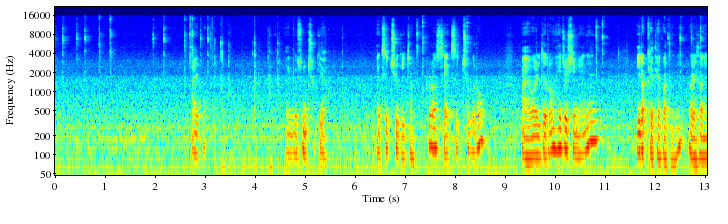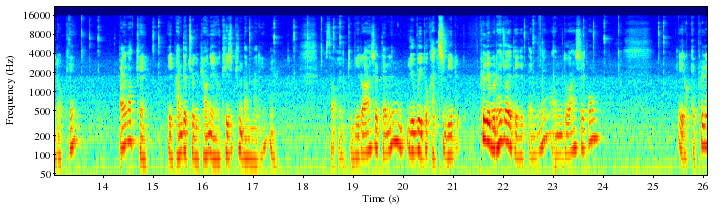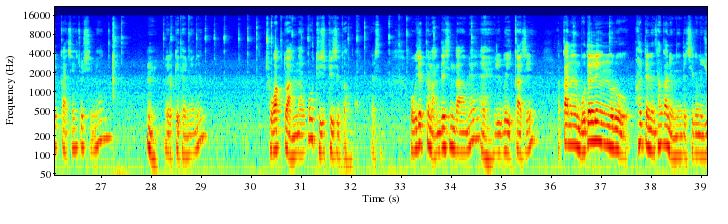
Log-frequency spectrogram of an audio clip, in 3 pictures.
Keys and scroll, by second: 3.4 ctrl+alt+z, 4.2 w, 4.9 alt+`, 5.3 alt+`, 19.2 ctrl+alt+z, 22.9 ctrl+alt+z.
